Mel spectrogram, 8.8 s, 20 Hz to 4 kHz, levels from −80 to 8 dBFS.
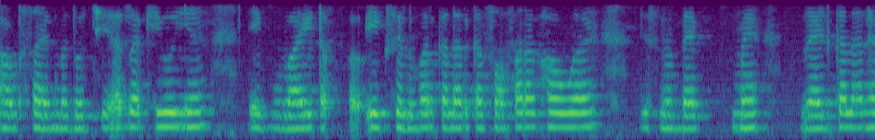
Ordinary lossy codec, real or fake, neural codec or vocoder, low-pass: none; fake; vocoder, 24 kHz, 100 mel bands, Vocos; 3.6 kHz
